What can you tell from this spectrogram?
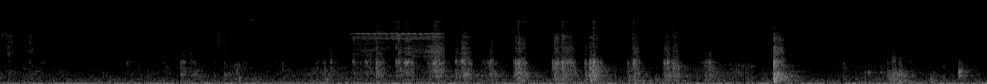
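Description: Metal clicking and scraping as a steel steering tie rod is worked into a riding-mower front spindle, with a brief squeak about three and a half seconds in and a quick run of clicks in the middle.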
